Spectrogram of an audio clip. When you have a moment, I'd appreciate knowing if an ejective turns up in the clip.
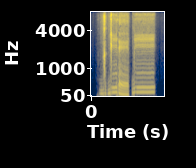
no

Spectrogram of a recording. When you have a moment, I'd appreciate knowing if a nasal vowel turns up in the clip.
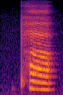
no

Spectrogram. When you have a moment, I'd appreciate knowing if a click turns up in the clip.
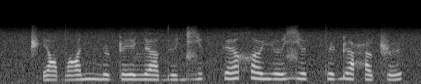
no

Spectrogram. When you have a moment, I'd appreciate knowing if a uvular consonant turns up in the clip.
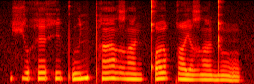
yes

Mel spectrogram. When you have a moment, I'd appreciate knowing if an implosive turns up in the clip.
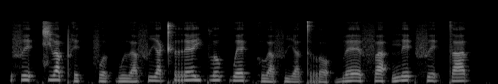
no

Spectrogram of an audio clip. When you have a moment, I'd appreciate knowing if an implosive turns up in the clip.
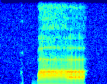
yes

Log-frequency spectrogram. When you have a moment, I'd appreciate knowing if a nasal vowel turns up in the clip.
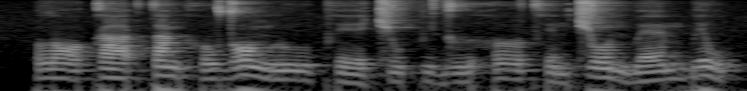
no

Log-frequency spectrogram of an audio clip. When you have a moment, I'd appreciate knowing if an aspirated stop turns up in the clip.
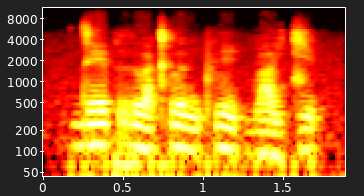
yes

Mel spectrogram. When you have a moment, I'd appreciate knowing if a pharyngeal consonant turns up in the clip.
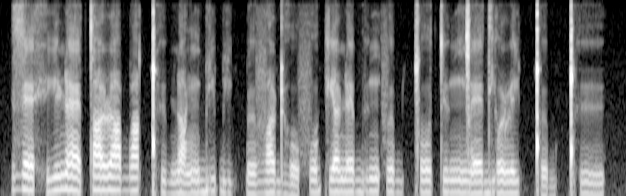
no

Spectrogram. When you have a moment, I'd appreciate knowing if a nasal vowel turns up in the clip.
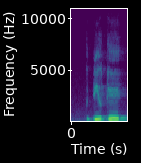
yes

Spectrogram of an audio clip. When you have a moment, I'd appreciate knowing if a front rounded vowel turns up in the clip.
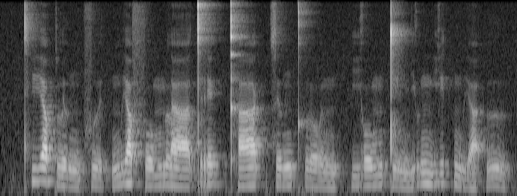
no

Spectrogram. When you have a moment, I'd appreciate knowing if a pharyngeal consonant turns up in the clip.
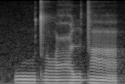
yes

